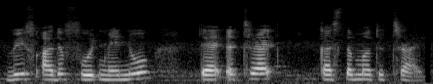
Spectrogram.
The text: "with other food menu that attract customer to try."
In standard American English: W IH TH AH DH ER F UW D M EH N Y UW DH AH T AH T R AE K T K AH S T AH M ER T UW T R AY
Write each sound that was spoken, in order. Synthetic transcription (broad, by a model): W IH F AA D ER F UW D M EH N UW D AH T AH T R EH T K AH S T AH M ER T UW T R AY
